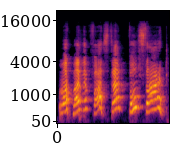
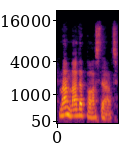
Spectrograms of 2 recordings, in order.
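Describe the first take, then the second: First: Laughing through the words; amused retelling, laughing as you speak. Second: Said in the usual way. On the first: Real, not acted. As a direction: say it while giggling at the memory. Same line retold, laughing.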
